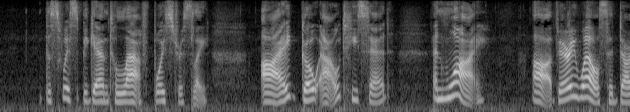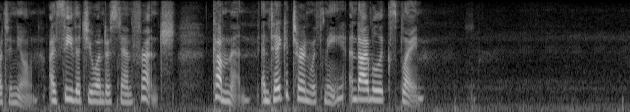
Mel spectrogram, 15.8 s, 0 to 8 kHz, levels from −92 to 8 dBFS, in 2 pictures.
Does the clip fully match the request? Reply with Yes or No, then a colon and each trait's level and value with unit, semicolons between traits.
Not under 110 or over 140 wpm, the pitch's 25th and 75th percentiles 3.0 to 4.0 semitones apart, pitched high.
No: slow, 135 wpm; average, 4.9 semitones; high, 215 Hz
